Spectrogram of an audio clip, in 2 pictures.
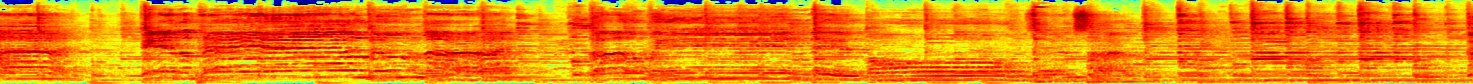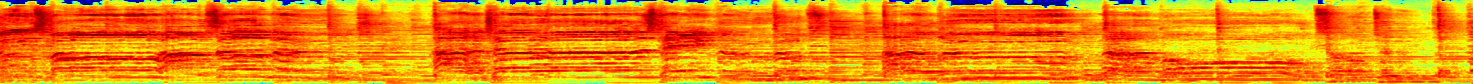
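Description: Live bluegrass band playing a song: sung vocals over acoustic guitar, five-string banjo, mandolin and upright bass.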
